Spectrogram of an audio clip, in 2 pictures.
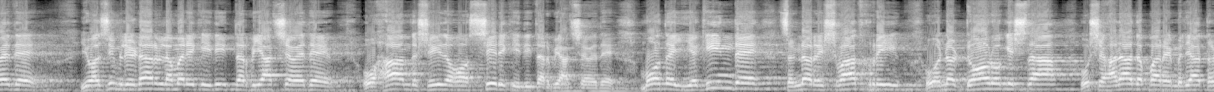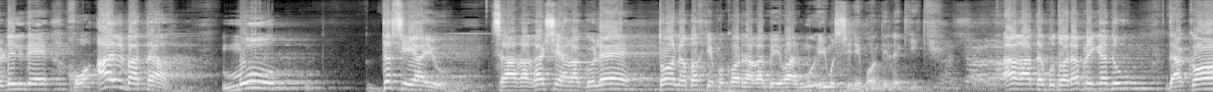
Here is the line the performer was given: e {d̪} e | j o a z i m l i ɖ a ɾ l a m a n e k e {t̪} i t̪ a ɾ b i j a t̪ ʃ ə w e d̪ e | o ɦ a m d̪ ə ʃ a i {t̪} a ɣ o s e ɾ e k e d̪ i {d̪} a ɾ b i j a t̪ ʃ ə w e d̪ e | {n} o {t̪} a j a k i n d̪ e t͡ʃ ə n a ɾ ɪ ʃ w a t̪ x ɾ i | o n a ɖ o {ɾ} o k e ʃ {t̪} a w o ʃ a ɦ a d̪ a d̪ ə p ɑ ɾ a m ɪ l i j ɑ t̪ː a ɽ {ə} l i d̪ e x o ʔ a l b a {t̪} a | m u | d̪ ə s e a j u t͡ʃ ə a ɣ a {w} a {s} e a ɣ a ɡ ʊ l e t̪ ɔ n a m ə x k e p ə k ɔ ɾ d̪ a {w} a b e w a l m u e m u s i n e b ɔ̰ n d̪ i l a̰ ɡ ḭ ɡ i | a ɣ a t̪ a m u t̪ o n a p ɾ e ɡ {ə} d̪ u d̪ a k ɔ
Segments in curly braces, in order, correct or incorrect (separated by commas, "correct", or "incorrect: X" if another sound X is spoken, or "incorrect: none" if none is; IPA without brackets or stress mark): correct, incorrect: d̪, incorrect: d̪, incorrect: t̪, incorrect: m, correct, correct, correct, correct, correct, incorrect: ɣ, incorrect: ʃ, incorrect: ɣ, incorrect: a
